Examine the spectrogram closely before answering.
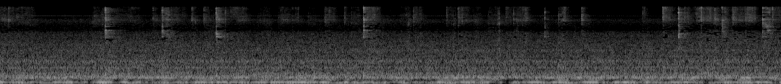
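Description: Small whisk scraping and clinking against a stainless steel bowl as dry flour, sugar and cocoa powder are stirred together, with scattered sharper clinks. A steady low hum runs underneath.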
